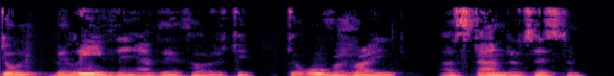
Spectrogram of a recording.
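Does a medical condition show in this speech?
Yes: Parkinson's disease; Parkinson's disease diagnosed 2015, deep brain stimulation 2016, permanent tremor despite it; poor balance, cannot walk without stick, falls if jostled in crowds, computer work affected; tends to slur words, speaks more slowly.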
